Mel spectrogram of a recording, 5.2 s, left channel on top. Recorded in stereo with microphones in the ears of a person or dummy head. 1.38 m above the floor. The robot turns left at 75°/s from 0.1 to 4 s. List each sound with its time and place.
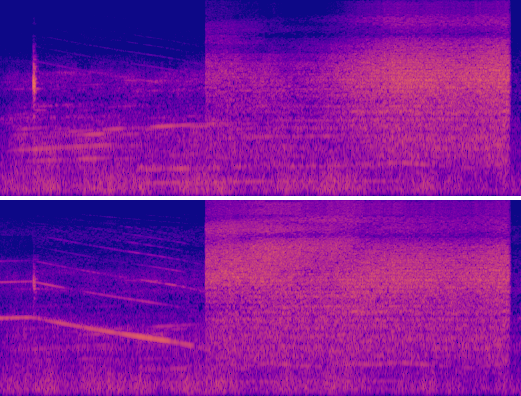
0.3 s hammering: 50° left (ahead or behind); by 0.5 s 40° left (ahead or behind)
2.1 s hammering: 40° right; by 5.1 s 175° left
